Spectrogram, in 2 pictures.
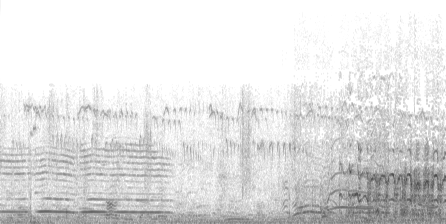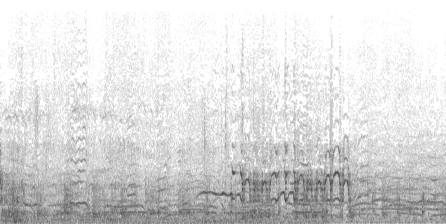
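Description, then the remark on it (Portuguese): A horse whinnies loudly and repeatedly with high wavering neighs, while hooves clop underneath along with some background voices. “Acabou de passar por mim uma criatura mistura, um ser, uma mistura de homem com cavalo, ela tem patas.”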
